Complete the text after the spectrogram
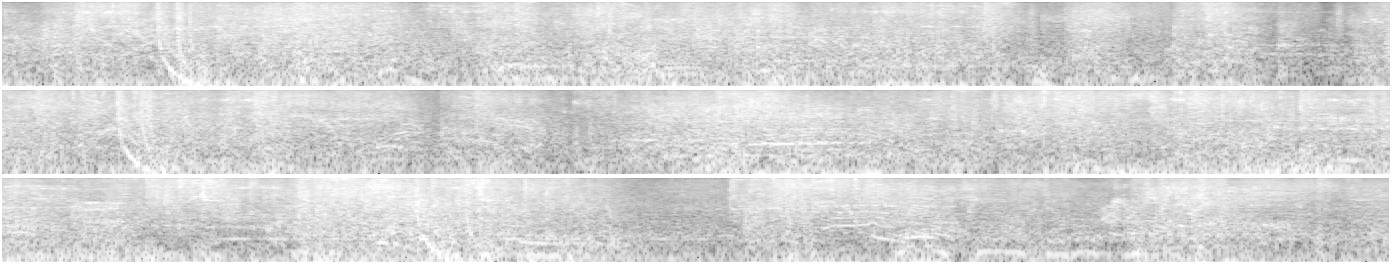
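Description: Fantasy battle effects clash, whoosh and burst in quick succession.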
